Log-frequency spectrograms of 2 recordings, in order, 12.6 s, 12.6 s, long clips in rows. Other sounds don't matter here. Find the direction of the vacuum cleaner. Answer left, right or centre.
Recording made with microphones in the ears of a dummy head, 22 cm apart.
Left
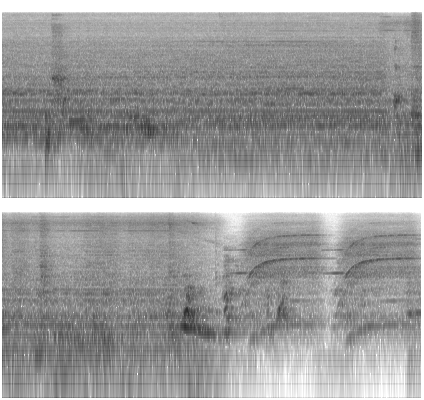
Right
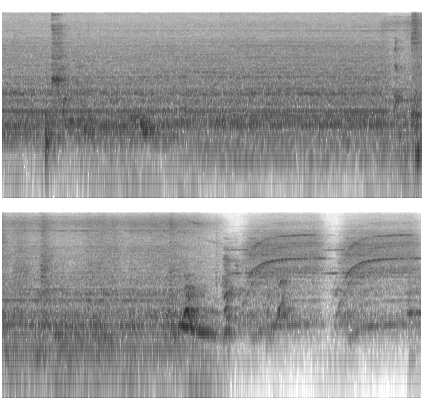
left.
